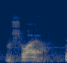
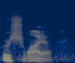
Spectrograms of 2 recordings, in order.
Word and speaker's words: Ushuaia: Ushuaia. – Ushuaia.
